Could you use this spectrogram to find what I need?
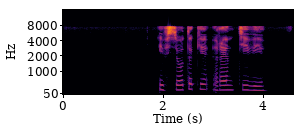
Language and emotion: Russian, neutral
